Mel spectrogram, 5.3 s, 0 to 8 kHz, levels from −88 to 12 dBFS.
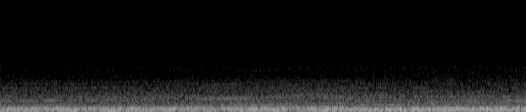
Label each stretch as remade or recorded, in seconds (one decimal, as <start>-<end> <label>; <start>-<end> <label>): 0.0-5.3 recorded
